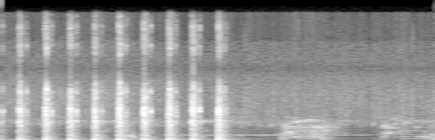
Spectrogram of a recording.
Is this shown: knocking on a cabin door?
yes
